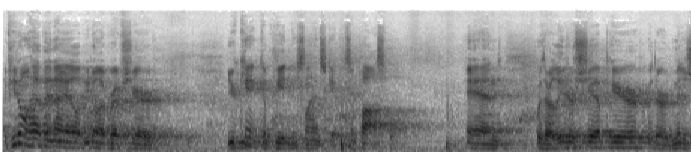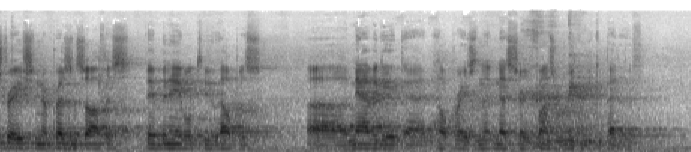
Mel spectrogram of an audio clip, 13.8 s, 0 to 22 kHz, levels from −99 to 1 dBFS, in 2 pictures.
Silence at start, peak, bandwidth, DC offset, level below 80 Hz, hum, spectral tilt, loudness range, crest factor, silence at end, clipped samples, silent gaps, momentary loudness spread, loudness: 0 s; 0 dBFS; 16 kHz; under 0.1%; -44 dBFS; none; -5 dB/octave; 3 LU; 18 dB; 0 s; under 0.1%; none; 13 LU; -18 LUFS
